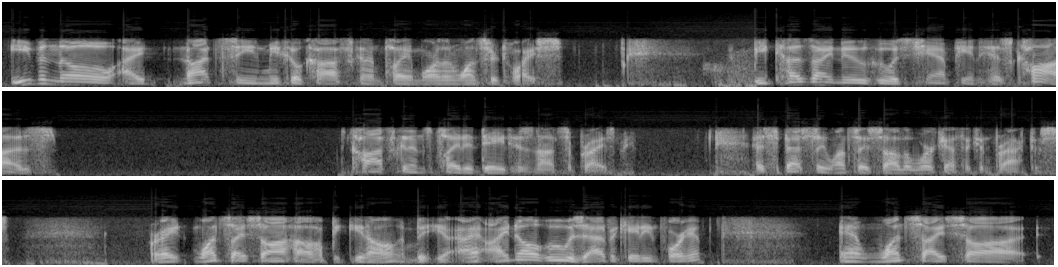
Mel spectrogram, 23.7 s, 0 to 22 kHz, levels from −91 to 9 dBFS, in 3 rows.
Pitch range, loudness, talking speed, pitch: 85-135 Hz, -21 LUFS, 140 wpm, 115 Hz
